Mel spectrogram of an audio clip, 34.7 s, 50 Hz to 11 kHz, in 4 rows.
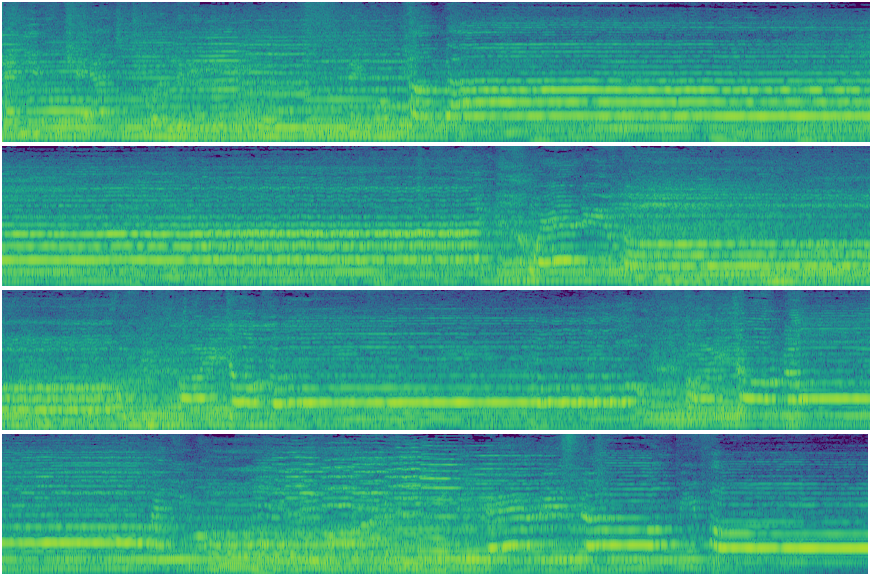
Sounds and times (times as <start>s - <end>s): Music: 0.0s - 34.7s
Yodeling: 0.0s - 34.7s.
